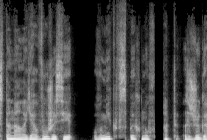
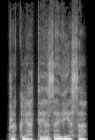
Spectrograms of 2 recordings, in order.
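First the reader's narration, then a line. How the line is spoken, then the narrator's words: Hoarse mutter. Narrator (Russian): бормотала я сипло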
